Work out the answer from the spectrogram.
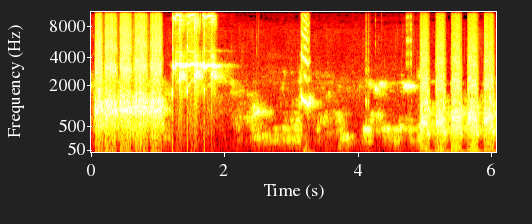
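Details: Myna lure call: loud harsh buzzy bursts repeated about every quarter second, then a thin high whistle, scattered chattering and squeaky notes, and a final series of rasping bursts.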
